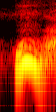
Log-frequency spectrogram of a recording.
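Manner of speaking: loud tired whew. Real, not acted. Exhale after giving advice.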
